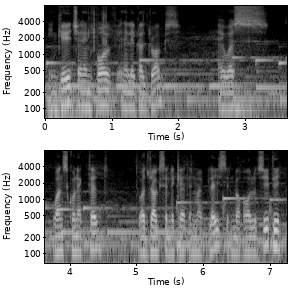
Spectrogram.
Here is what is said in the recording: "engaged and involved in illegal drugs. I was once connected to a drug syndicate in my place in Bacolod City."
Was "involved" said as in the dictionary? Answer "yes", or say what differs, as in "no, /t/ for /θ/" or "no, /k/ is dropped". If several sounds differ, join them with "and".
no, /d/ is dropped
